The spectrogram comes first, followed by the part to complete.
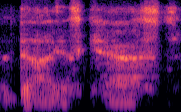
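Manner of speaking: whispered muttering. A game master voicing a character's line, whispering to himself. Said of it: "He's whispering to himself".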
